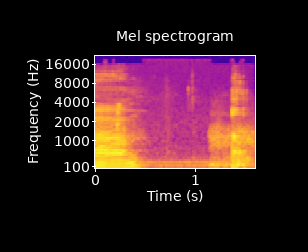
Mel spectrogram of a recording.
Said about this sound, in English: That was a weird burp.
